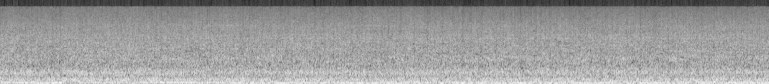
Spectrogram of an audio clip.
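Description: Harsh noise wall: a dense, unchanging wall of very loud noise that fills every pitch, from a heavy low rumble up to a high hiss, with no rhythm or breaks.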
